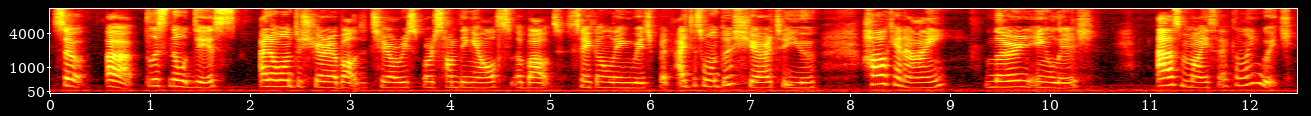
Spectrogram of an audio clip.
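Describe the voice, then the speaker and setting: A woman's voice: fairly high pitch, measured pace, sharp tone. Chatty young woman with an Indonesian accent. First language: local Indonesian language. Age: young adult. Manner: chatty, hesitant, with many restarts and searching for words. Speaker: university student. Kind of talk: casual video talk to camera.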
